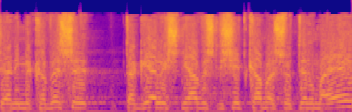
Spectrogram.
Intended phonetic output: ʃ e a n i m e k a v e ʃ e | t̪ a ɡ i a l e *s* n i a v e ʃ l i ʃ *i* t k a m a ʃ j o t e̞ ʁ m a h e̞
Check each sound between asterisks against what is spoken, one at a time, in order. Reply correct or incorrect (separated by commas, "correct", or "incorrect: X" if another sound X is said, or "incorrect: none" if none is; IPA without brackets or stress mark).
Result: incorrect: ʃ, correct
